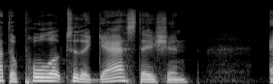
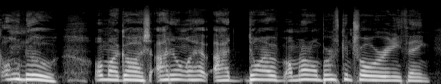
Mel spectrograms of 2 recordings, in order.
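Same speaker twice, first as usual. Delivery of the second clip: imitating her panic; 7 semitones higher than usual. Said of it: "she's, like, freaking out".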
